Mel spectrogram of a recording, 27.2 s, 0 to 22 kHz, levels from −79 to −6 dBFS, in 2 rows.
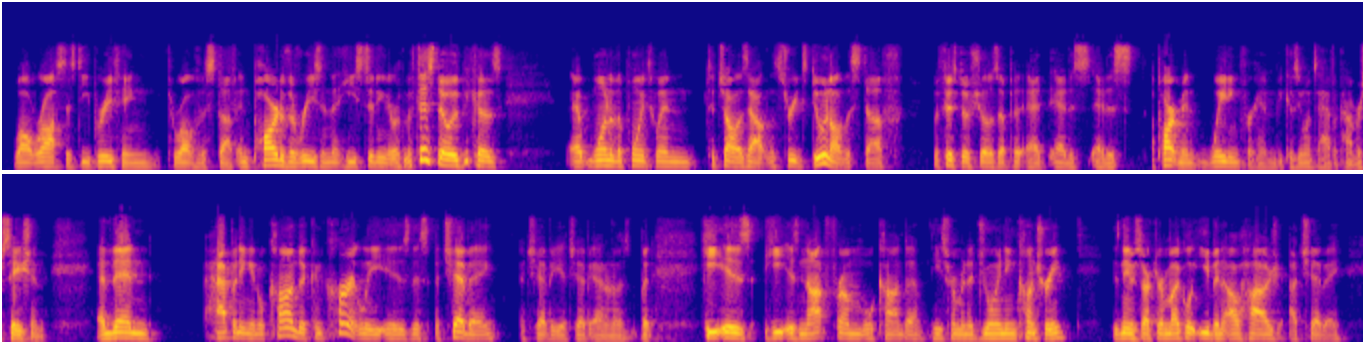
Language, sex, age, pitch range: English, male, 30-49, 100-120 Hz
